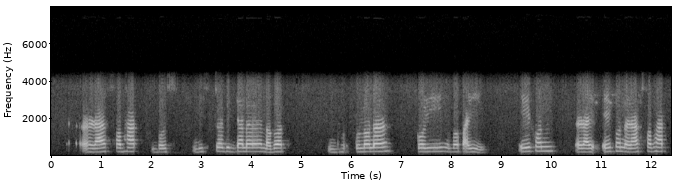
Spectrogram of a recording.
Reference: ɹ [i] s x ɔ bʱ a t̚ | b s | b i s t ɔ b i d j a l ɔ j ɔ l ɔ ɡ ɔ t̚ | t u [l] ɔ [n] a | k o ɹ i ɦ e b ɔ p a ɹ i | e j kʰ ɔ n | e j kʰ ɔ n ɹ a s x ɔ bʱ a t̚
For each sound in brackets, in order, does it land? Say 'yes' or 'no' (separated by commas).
no, yes, yes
